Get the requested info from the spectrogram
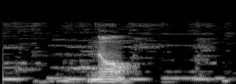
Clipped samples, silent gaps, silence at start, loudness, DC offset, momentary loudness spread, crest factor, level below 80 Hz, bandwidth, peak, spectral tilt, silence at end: under 0.1%; none; 0 s; -19 LUFS; under 0.1%; 19 LU; 18 dB; -62 dBFS; 7.8 kHz; -2 dBFS; -6.5 dB/octave; 0.05 s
